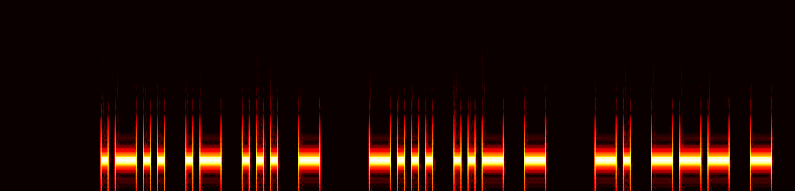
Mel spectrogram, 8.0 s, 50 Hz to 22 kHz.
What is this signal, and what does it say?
Morse code, heard as a keyed tone, about 17 wpm, 700 Hz. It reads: LAST BUT NOT
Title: Sentences from Top 700 Words 17wpm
